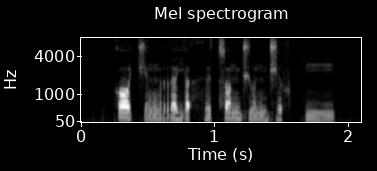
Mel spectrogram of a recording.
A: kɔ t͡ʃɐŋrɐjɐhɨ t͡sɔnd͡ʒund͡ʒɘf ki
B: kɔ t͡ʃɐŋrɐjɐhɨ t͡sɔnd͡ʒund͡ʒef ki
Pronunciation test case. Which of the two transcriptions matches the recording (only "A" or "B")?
A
